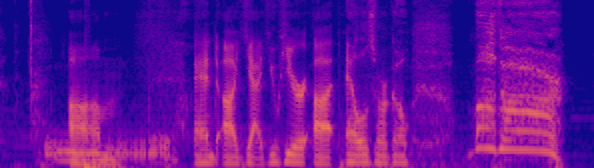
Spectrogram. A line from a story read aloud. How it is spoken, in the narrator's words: screams from above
